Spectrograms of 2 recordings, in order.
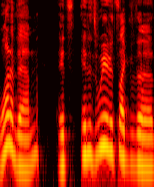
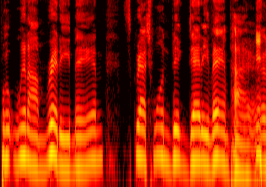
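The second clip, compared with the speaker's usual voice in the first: delivery in jive slang talk. Reading a comic character's inner monologue aloud: jive talk. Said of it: "he's definitely talking jive".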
